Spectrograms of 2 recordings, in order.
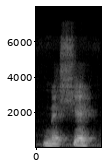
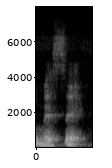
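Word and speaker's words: msh: This one is the crocodile, of course, and it's pronounced M-S-H, Meshe or Messe. Mm-hmm. You know, in the old Medu Neter, this S would be a Z, so it could be Mezeh.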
